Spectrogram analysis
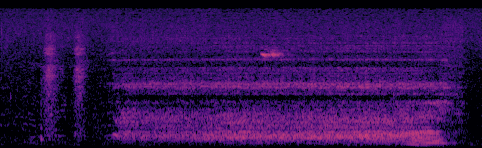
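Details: Horse snoring: two short sniffs, then a long, loud, rough, fluttering noise through the nose lasting several seconds; he snores like this every day, and this was the loudest for a while.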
